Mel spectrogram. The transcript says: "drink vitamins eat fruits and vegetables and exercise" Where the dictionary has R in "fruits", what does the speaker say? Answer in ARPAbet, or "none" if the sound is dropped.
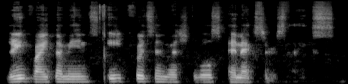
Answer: none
